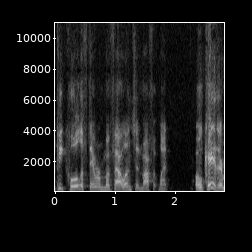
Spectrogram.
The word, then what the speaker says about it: Movellans: Is it Movellans? The Movellans, yeah. Yeah, you got it Yeah.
